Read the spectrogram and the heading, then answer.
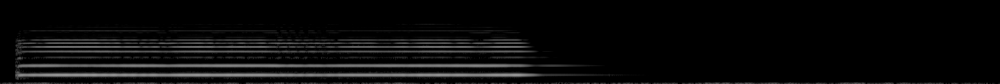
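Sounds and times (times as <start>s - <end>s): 
violin bowed arco notes: 0.1s - 6.2s.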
